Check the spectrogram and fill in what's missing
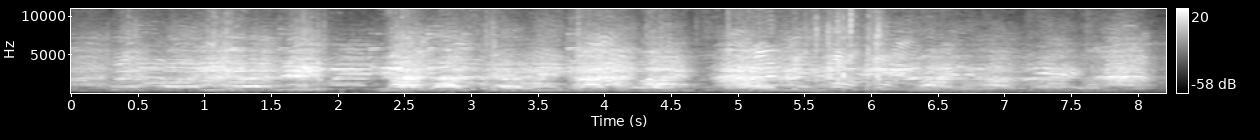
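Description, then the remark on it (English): A group of girls cheers and shouts together in high, overlapping voices, loud and continuous with rhythmic surges and brief dips, like a chant or rally cry. “But some of the girls, the older girls, are having a hard time cheering.”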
